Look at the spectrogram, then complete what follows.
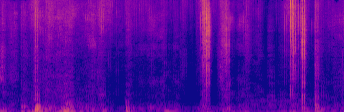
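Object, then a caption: Polyethylene foam packing sheet. Pink-handled tweezers pluck and tear at the edge of a round hole in a thin white polyethylene foam packing sheet. Seven short, crisp tearing and scratching bursts with bright crackle stand out over a soft, low rustle. Each one cuts off almost instantly.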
